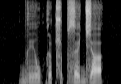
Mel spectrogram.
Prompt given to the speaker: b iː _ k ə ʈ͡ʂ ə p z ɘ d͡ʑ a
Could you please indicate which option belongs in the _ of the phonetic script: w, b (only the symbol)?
w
